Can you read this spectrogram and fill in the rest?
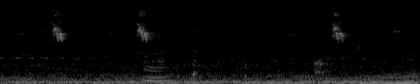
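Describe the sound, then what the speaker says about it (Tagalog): Birds chirp in the morning in short, high bursts at irregular intervals, fairly close, over a quiet outdoor hum. "ganitong umaga, ang maririnig nyo po ay ang huni ng ibon"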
